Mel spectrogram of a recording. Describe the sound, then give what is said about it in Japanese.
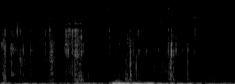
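Mushrooms being chewed, with soft, moist crunching and squelching bites in an irregular rhythm. The sound stays quiet throughout and no one talks. “もちもち感がありますね。じゃあ私キノコ食べますね。”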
